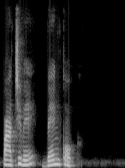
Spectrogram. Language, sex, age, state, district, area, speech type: Goan Konkani, female, 30-45, Goa, Canacona, rural, spontaneous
